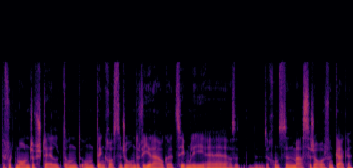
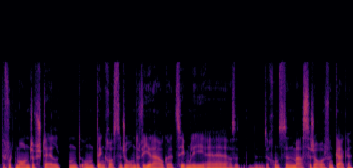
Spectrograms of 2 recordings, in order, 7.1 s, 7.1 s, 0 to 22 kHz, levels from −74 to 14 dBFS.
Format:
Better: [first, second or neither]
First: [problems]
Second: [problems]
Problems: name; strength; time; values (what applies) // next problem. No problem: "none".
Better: first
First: none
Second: audio cutting out; at 1 s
